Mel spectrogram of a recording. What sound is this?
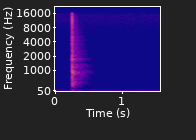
Lightswitch being flicked on. 3 mics: 3000B, SM 57, SM58
swtich, flick, lightswitch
